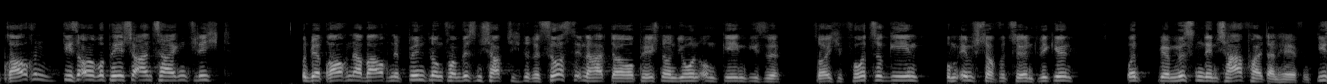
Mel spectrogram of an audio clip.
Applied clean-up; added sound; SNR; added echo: neural mask model DeepFilterNet 3.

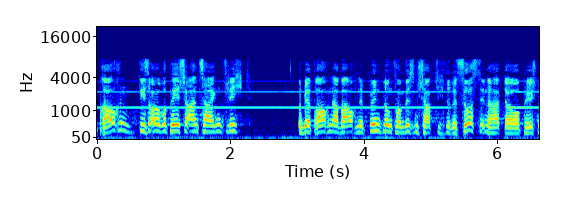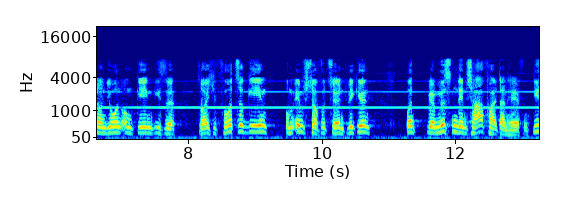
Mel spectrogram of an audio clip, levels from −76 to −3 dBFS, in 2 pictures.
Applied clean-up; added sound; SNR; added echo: none; Wind instrument, woodwind instrument; 18 dB; none.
